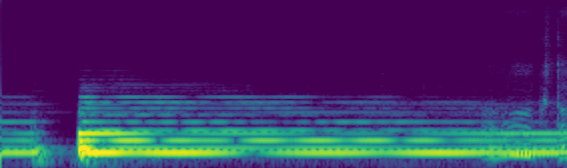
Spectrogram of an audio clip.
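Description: Piano playing a perfect fourth, two notes sounded together: a held interval dies away, the same two notes are struck again about half a second in and ring on.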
